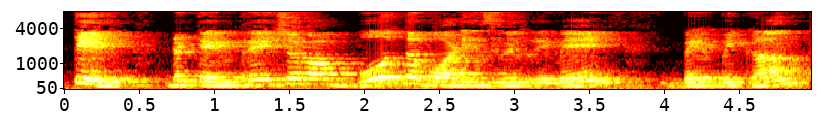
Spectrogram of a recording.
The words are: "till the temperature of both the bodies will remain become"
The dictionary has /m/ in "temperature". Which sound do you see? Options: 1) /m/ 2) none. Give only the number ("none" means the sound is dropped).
1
